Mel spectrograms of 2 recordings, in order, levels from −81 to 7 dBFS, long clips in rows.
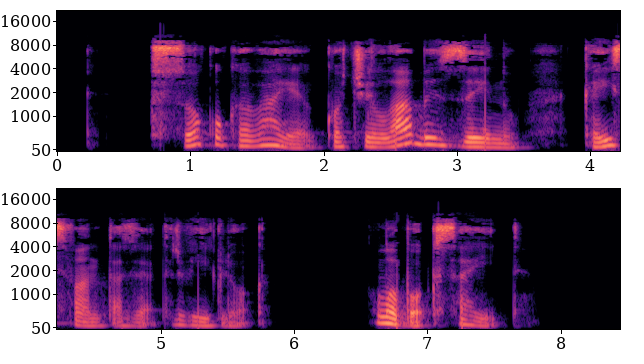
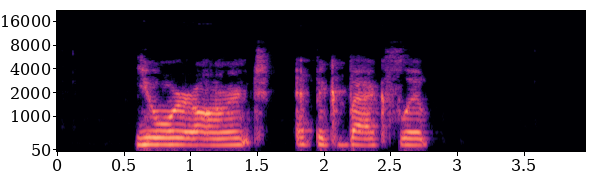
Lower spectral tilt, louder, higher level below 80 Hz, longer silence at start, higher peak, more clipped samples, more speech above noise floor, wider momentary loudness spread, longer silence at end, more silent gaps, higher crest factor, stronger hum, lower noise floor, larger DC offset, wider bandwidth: second, -3 dB/octave vs -7 dB/octave; about the same, -16 LUFS vs -14 LUFS; about the same, -54 dBFS vs -54 dBFS; about the same, 0.7 s vs 0.6 s; about the same, 0 dBFS vs -2 dBFS; neither; first, over 72 dB vs 65 dB; first, 20 LU vs 11 LU; second, 0.75 s vs 1.2 s; first, 3.85-3.95 s, 5.88-6.55 s vs none; about the same, 20 dB vs 16 dB; neither; first, under -90 dBFS vs -79 dBFS; neither; first, 11.5 kHz vs 7.4 kHz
